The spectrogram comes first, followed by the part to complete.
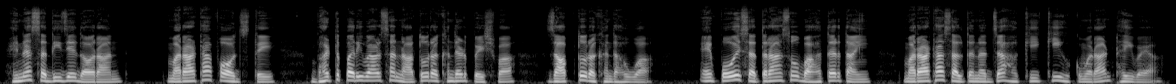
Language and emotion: Sindhi, neutral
